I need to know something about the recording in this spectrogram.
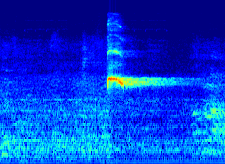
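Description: A referee's whistle blown once, a single steady shrill blast of just under a second starting about a second in, as the wrestlers set up in the par terre ground position.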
